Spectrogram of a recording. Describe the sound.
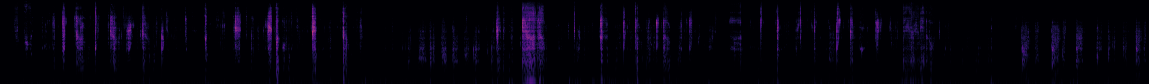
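Crunchy chewing of food: many sharp, crisp crunches in irregular bursts separated by short quiet pauses, steady throughout with no talking.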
